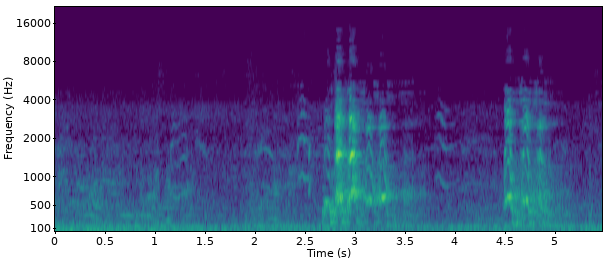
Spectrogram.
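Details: Two-day-old puppy nursing from its mother, giving two short bursts of high squeaky whimpers near the middle and end, separated by quiet low background rumble.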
